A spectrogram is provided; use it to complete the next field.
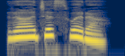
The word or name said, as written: ರಜಸ್ವರ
